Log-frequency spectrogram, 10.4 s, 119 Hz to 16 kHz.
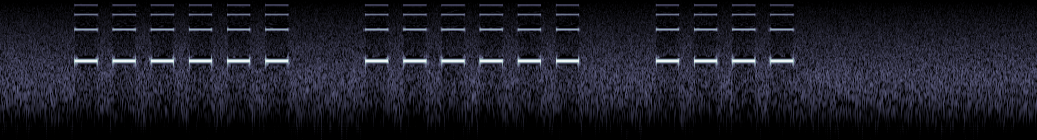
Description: Beep code, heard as beeps from a small speaker, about 1900 Hz. 6-6-4.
